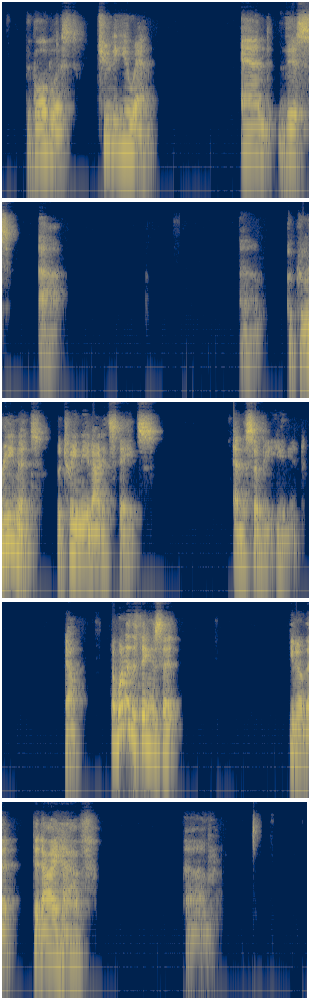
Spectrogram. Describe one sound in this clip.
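A middle-aged man speaks calmly into a nearby microphone, with pauses.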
